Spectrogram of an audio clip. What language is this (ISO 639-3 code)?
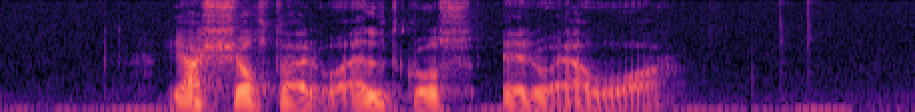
fao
